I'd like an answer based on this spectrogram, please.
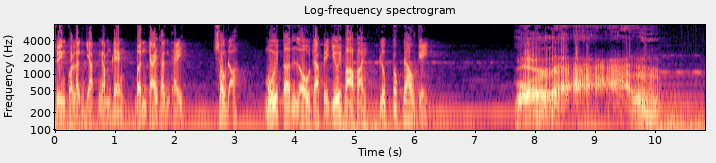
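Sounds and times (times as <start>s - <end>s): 
speech: 0.0s - 6.3s, 7.6s - 10.2s
monster roaring in pain: 7.6s - 10.1s.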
